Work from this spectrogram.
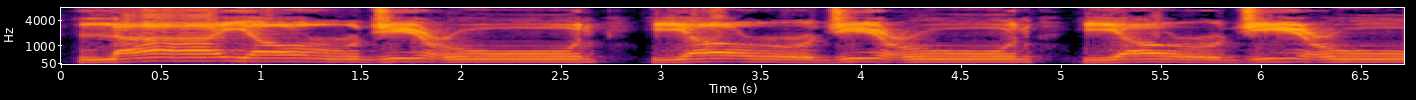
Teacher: را کے اوپر صفتے جو ہے وہ توسط بھی کریں گے، ہلکا سا آواز کو کنٹینیو کریں گے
